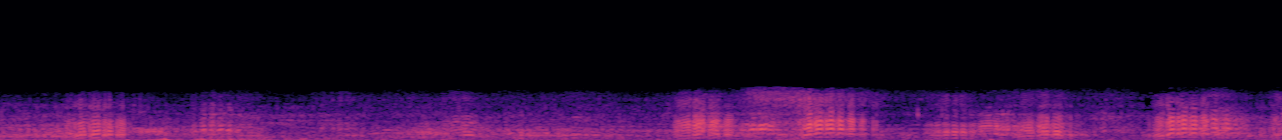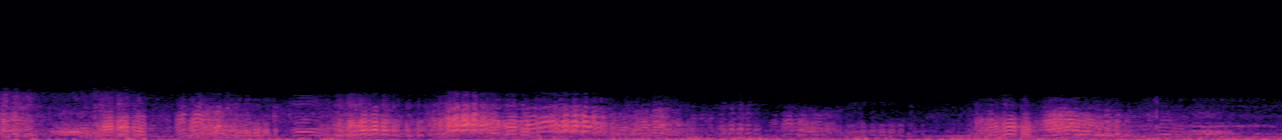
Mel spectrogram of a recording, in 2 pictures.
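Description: Black-headed gull calls slowed to a tenth of normal speed, so they come out as deep, drawn-out, wavering calls, one after another. A steady low rumble runs underneath.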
